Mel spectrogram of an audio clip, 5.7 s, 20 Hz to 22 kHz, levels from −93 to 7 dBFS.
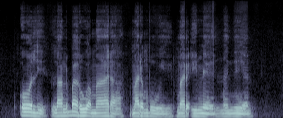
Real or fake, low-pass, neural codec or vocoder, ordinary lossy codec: fake; none; codec, 44.1 kHz, 3.4 kbps, Pupu-Codec; none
